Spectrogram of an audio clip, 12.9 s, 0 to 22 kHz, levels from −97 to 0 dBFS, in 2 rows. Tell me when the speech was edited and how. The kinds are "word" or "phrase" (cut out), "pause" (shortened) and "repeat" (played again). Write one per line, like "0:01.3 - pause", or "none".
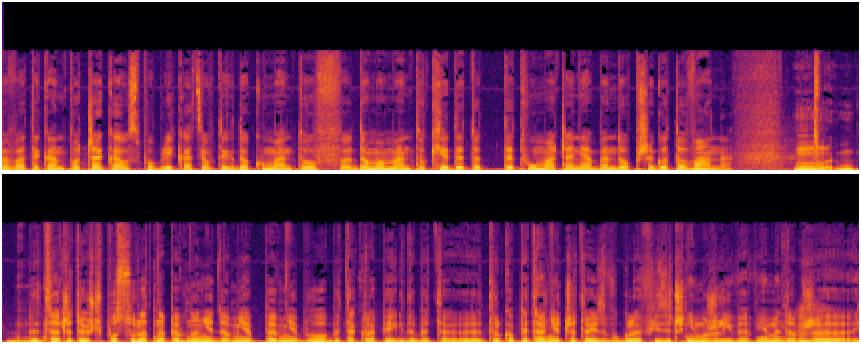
none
